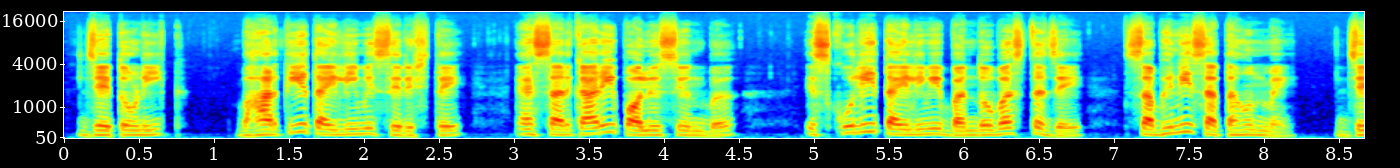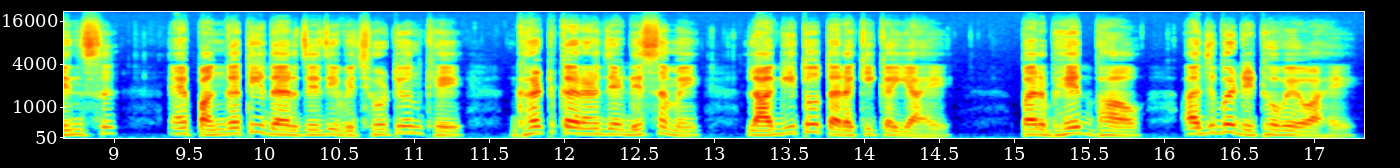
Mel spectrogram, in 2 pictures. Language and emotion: Sindhi, neutral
